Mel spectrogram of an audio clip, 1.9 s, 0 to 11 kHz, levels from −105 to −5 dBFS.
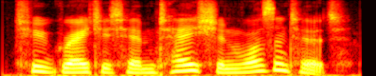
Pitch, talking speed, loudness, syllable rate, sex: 195 Hz, 190 wpm, -17 LUFS, 4.8 syllables/s, female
